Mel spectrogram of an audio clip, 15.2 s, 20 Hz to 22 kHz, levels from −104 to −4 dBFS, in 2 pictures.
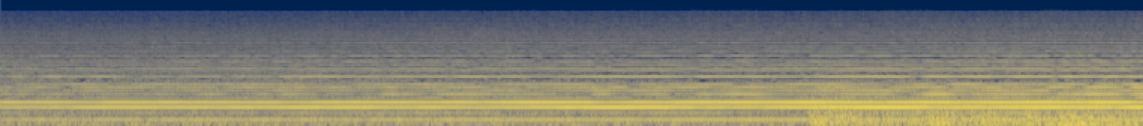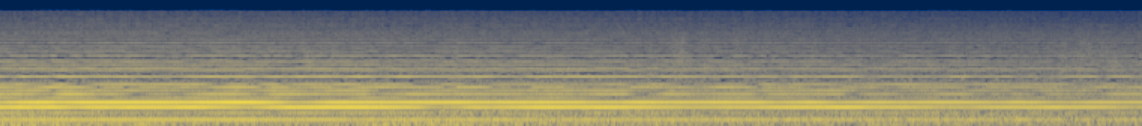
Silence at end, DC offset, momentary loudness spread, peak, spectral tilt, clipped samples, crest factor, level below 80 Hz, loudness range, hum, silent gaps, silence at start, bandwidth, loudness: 0 s; under 0.1%; 8 LU; -4 dBFS; -6 dB/octave; under 0.1%; 12 dB; -34 dBFS; 6 LU; none; none; 0 s; 12.5 kHz; -16 LUFS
